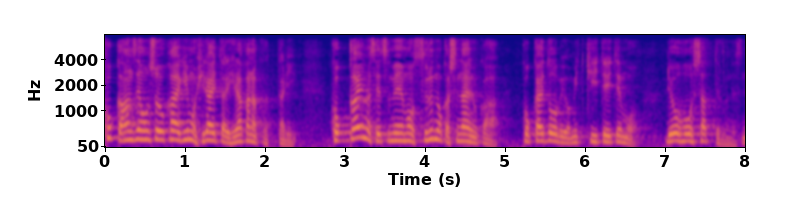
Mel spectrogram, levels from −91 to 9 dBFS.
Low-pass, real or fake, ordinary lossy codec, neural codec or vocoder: 7.2 kHz; real; none; none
